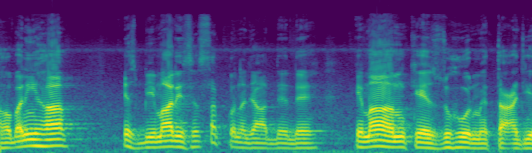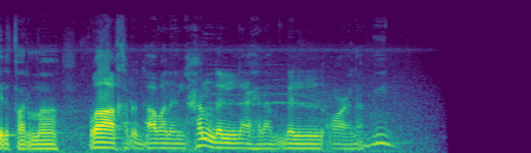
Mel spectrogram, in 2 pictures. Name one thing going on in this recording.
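A middle-aged man speaks calmly and expressively into a close microphone.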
